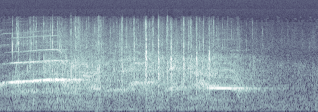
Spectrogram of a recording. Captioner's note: crowd cheers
